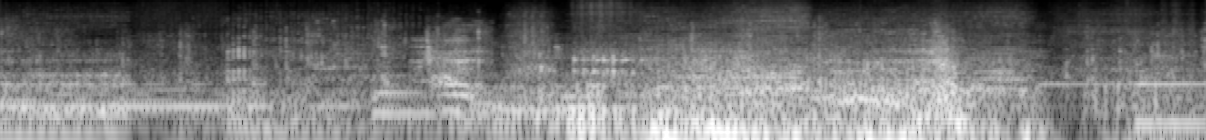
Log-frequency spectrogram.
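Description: Brown bear growling, loudest about three to five seconds in, over background music with sustained notes.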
